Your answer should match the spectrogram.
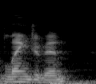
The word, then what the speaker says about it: Langevin: And it is a gentleman out of New York, Mike Langevin. Did I pronounce that right?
